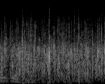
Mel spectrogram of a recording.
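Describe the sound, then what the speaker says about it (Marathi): Audience applause at a Marathi comedy stage show, Maharashtrachi Hasyajatra: a short, dense burst of many hands clapping together, steady and close. "त्याच्यासाठी पण एकदा टाळ्या वाजल्या पाहिजेत"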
